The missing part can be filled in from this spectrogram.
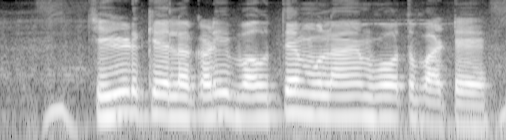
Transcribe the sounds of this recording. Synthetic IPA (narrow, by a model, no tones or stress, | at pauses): t͡ʃiːɽkeləkɽibəɦʊt̪emʊlaːjɪmɦoːt̪baːʈeː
